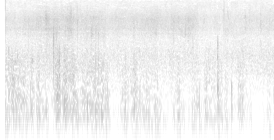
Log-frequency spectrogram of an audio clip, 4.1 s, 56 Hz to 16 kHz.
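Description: Wind buffeting the microphone over the outdoor sound of the C11 steam locomotive working in the distance. The noise is rough and uneven, louder for the first second and a half and then lower.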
